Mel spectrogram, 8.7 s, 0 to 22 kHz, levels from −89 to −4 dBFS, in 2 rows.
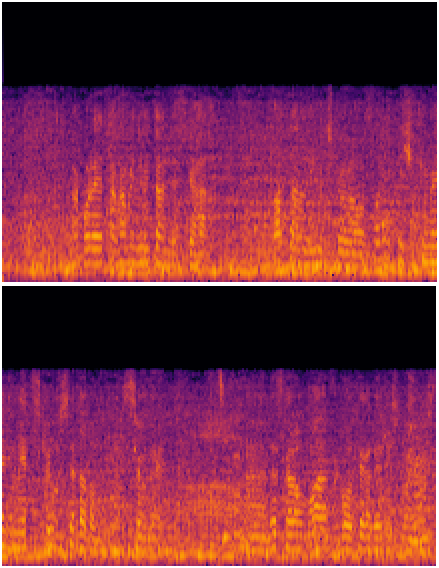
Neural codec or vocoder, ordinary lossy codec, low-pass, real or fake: vocoder, 22.05 kHz, 80 mel bands, WaveNeXt; none; 7.2 kHz; fake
